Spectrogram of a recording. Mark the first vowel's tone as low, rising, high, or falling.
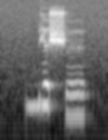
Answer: high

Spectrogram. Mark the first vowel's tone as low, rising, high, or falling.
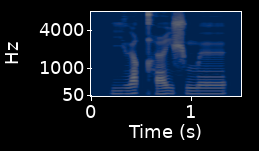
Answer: rising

